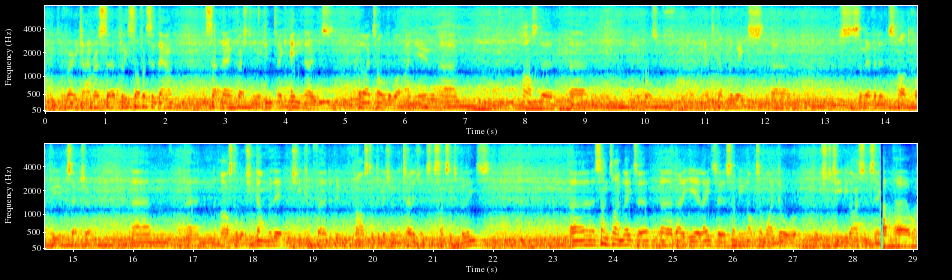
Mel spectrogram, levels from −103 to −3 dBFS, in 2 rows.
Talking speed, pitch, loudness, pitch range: 170 wpm, 115 Hz, -22 LUFS, 105-130 Hz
